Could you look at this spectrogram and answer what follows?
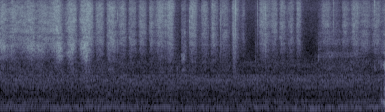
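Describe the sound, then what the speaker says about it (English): A fingertip rubs glitter into the small nooks and crannies of a craft project, giving a soft, steady scratchy rubbing that is faint and close, with no talking. "I'm not rubbing hard. I'm just moving the glitter."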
